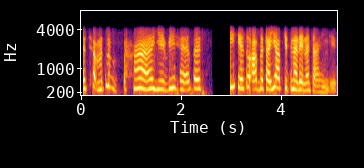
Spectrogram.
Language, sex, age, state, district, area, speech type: Hindi, female, 18-30, Madhya Pradesh, Seoni, urban, conversation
